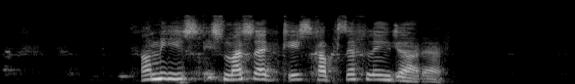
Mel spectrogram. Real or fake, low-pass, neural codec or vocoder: fake; 10.8 kHz; codec, 44.1 kHz, 1.7 kbps, Pupu-Codec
